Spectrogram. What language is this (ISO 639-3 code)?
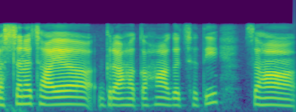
san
